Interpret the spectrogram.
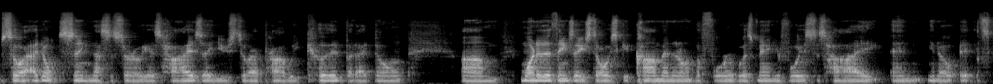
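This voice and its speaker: This middle-aged metal singer and guitarist talks casually in an interview, rambling and informally enthusiastic. His very deep voice is creaky but has a fairly bright tone.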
